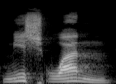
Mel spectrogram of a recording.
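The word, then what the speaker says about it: مِشْوًى: Pembentukannya sama dengan sigot isim zaman wa makan, hanya saja pada huruf mim di awal lafaz harokatnya bukanlah fathah, melainkan harokat kasroh. Sehingga jika kita membacanya yaitu mishwan, yang artinya alat untuk memanggang.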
